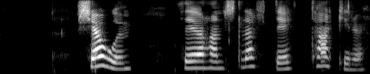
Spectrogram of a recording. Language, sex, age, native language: Icelandic, female, 8, Icelandic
